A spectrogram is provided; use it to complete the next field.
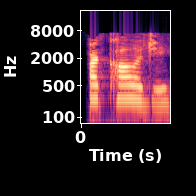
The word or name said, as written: archology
